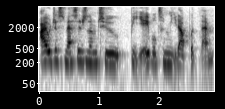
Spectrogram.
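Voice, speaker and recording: A woman speaks at a moderate pace and a medium pitch. Her voice is somewhat breathy. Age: young. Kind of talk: casual vlog chat. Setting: at home, wearing a face mask. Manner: rambling, with many fillers.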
